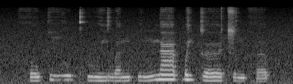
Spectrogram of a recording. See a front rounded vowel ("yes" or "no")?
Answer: yes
